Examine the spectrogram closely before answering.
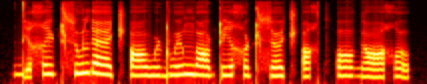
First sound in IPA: d̪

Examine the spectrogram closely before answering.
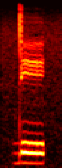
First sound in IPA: d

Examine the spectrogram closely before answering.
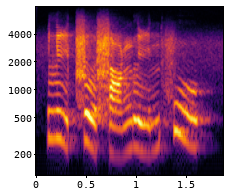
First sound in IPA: l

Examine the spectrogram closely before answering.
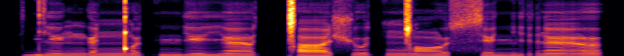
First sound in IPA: dʲ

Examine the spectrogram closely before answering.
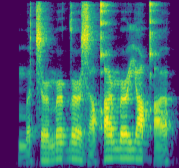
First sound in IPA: m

